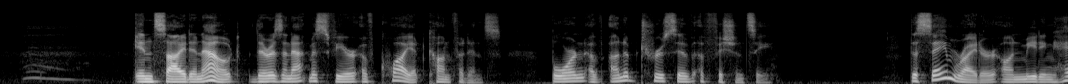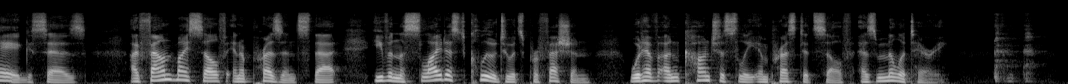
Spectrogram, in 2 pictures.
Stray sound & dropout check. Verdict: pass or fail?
fail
